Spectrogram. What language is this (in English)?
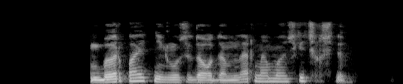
Uzbek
